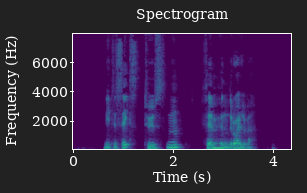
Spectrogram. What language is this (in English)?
Norwegian Bokmål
